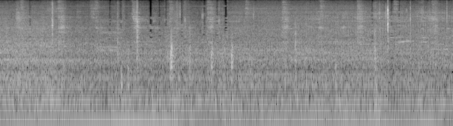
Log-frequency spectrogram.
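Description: Car's air conditioning blower running on high over the low, steady hum of the idling engine, heard from inside the cabin.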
